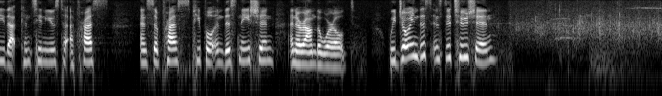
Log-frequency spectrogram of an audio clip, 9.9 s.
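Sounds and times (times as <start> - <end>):
speech: 0.0 - 7.5
audience applause at the end of a speech at an institution: 7.6 - 9.9.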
